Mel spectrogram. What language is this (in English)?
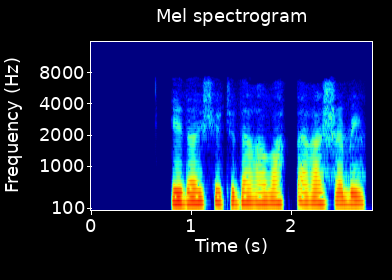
Pashto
